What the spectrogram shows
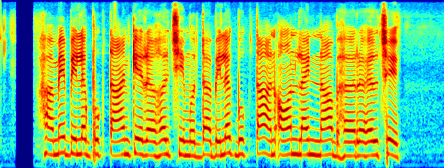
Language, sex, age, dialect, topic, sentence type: Maithili, female, 41-45, Angika, banking, question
